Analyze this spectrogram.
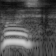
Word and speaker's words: whose: Ang pronunciation nga pala ng dalawang salitang ito ay parehong long vowel O at Z sound sa dulo.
